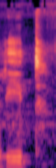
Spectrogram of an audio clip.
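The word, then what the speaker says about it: wreath: है उसको बोलते हैं रीथ। यहाँ पे डब्ल्यू साइलेंट है, रीत बोला जाता है, तीत या रीत इक्वल टू फूलों की माला।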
